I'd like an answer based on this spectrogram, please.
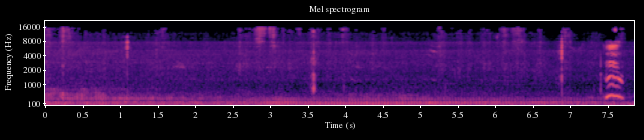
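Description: One short, high call from a long-tailed macaque near the end, rising and falling in pitch, over a steady low rumble.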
